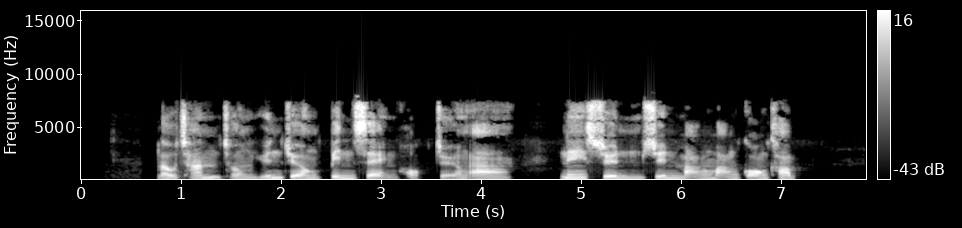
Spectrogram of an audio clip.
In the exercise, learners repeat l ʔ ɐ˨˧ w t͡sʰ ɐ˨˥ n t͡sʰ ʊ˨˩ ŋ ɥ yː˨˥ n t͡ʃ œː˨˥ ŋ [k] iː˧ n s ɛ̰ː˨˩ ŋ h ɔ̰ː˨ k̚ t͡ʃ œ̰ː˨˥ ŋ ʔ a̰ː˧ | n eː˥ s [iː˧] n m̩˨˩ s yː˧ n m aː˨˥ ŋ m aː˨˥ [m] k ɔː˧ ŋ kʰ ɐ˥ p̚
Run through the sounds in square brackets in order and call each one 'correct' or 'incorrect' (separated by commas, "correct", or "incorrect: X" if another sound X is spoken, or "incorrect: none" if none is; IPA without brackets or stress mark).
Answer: incorrect: p, incorrect: yː˧, incorrect: ŋ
